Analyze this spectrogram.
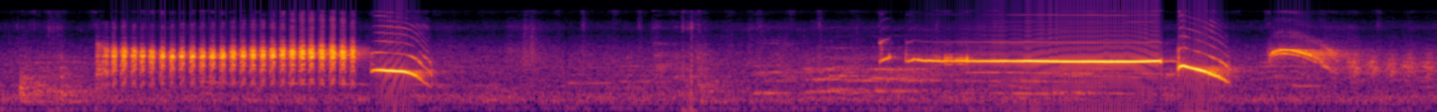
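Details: Common iora in full voice, its song said to make other ioras reply instantly: a fast buzzy trill, a falling whistle, a pause, then a long level high whistle held over a second, closing with descending and rising slurs.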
